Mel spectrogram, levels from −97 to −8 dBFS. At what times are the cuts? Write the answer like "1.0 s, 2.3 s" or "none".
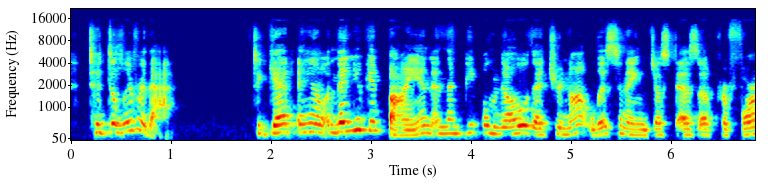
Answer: none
